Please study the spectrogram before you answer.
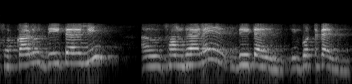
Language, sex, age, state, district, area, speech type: Odia, female, 45-60, Odisha, Gajapati, rural, conversation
